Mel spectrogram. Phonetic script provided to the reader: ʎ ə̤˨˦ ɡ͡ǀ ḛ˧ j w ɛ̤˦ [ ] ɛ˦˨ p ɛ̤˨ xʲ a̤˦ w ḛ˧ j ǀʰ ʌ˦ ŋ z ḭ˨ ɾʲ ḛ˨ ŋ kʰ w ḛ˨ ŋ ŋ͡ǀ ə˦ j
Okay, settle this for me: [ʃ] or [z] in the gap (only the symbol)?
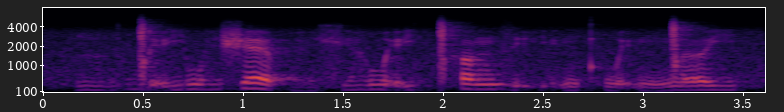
ʃ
